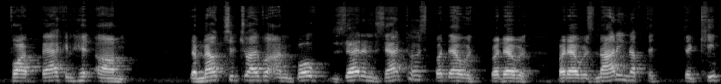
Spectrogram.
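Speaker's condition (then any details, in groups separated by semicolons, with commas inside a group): No condition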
